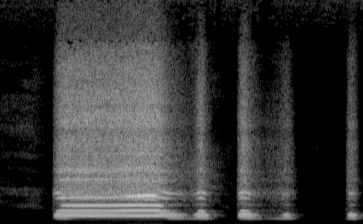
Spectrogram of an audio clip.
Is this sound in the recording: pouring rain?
no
